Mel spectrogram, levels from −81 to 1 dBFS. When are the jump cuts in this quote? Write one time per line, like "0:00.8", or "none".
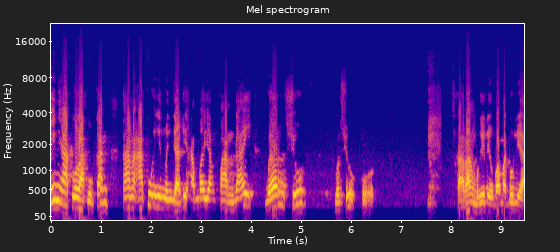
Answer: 0:07.9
